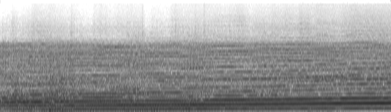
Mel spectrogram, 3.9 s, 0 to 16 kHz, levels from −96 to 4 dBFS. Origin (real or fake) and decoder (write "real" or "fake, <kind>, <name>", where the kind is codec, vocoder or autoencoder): fake, autoencoder, DAC-VAE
